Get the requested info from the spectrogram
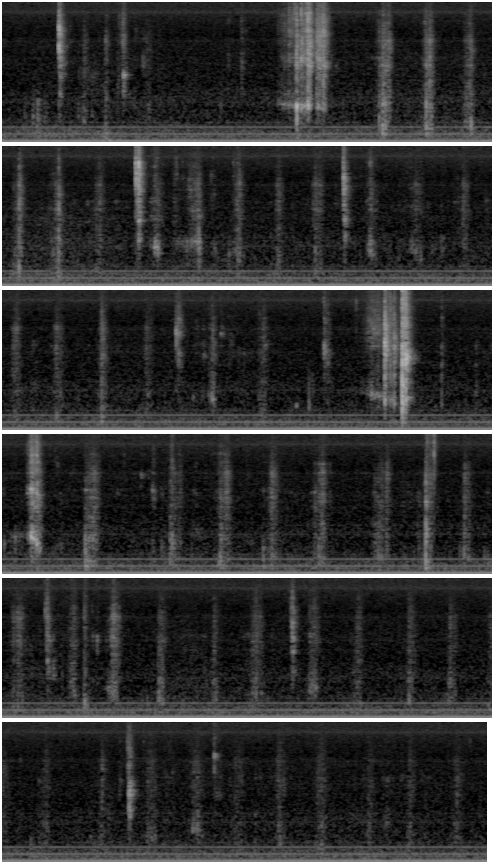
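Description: Close-up eating sounds: chewing with scattered sharp crunches and mouth clicks, the loudest crunch about halfway through, over a steady low hum.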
